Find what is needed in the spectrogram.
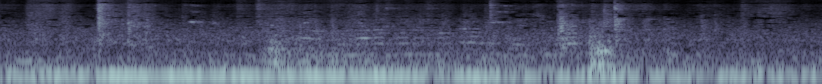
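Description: A large metal frame clanking and knocking several times as it is tipped out of the back of a van, over a steady low rumble.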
